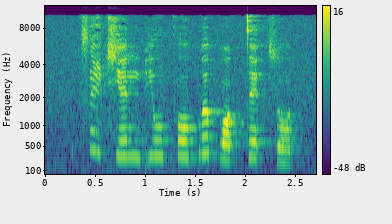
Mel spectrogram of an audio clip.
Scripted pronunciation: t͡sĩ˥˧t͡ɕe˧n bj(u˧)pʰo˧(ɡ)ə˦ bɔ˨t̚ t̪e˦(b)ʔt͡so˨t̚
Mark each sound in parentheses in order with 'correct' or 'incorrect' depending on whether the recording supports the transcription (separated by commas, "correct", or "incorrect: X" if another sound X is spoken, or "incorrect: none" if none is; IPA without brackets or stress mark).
correct, incorrect: b, incorrect: none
